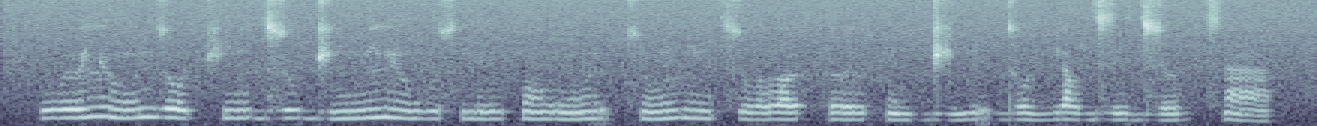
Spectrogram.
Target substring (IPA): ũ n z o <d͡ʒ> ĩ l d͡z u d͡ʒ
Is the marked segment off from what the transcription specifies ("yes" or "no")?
yes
